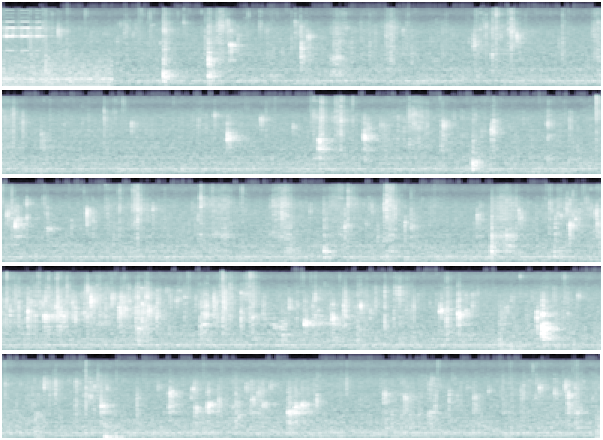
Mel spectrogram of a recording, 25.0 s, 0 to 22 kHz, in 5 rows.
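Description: Hush puppies fry in oil heated to 350 degrees, a steady low sizzle with scattered crackles and pops running throughout at moderate volume, with no talking.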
